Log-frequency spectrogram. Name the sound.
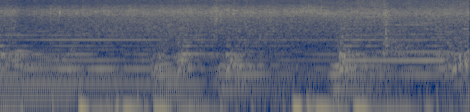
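frying rice with rock octopus in a restaurant kitchen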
